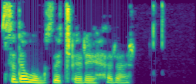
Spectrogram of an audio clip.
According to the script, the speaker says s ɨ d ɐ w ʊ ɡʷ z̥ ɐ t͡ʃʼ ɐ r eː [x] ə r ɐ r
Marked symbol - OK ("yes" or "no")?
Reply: no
